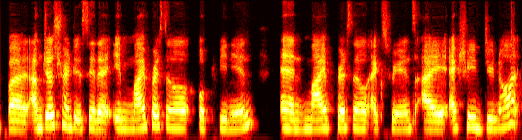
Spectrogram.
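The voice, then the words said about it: Strong Asian accent in English. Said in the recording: “are you from Malaysia? ... I do actually have quite a strong like Asian accent”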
